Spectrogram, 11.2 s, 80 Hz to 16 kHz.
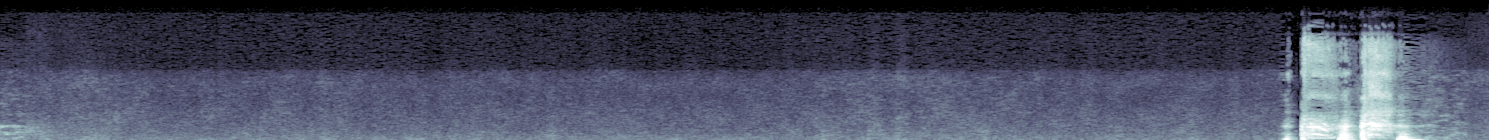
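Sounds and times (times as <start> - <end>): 
person coughing harsh raspy coughs: 9.6 - 10.8.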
